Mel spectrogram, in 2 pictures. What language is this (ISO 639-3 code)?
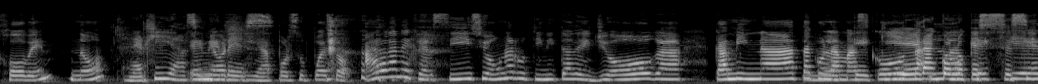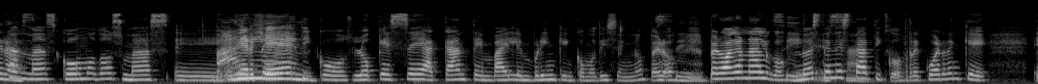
spa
